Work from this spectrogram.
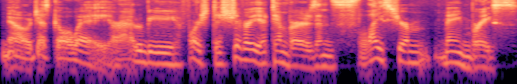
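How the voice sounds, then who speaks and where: A man's put-on character voice, medium pitch, moderate pace. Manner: gruff, threatening.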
